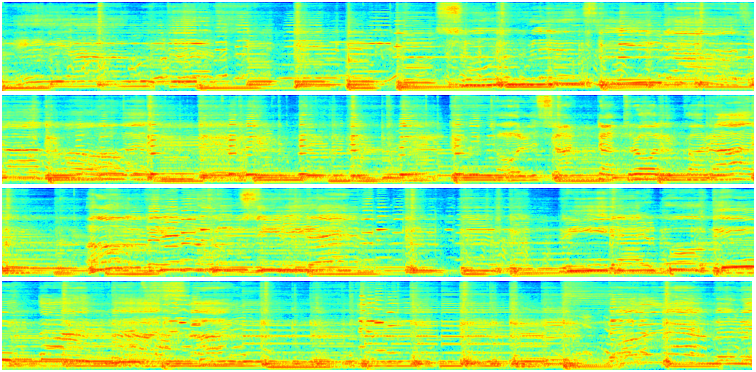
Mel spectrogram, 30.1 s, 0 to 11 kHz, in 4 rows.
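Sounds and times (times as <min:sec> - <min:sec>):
accordion melody: 0:00.0 - 0:30.0
drums: 0:00.0 - 0:30.0
strummed acoustic guitars: 0:00.0 - 0:30.0.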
